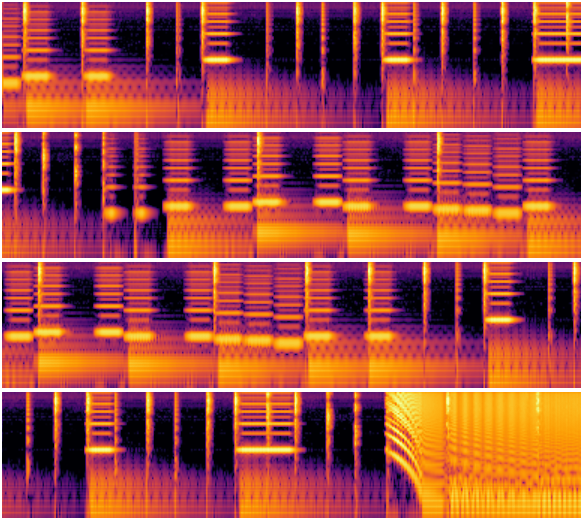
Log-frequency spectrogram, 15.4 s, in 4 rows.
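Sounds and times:
chiptune music on MOS6581R4 sound chip: 0.0s - 15.4s.

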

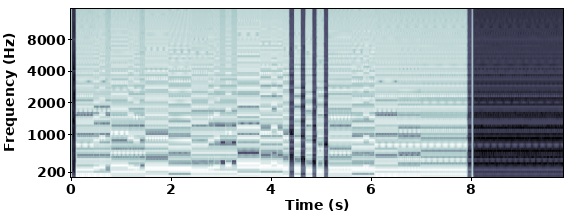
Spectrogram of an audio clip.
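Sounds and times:
SID MOS6581R4 chiptune music: 0.0s - 8.0s.

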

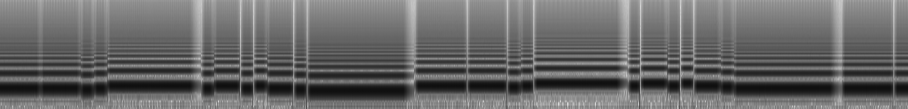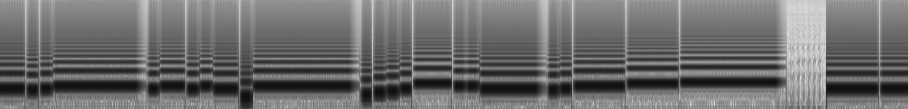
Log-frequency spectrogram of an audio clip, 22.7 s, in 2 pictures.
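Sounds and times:
MOS6581R4 chiptune game music: 0.0s - 22.6s.

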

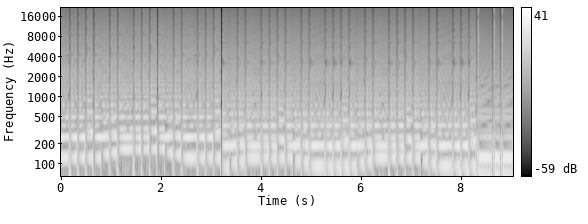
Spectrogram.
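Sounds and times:
techno music on MOS6581R4 sound chip: 0.0s - 9.0s.

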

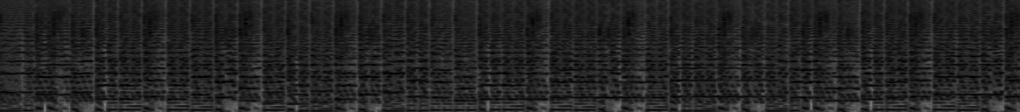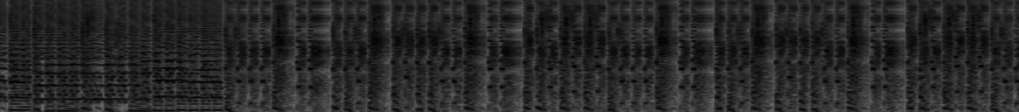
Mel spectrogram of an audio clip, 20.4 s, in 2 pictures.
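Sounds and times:
MOS6581R4 SID chip vibration: 0.0s - 20.3s.

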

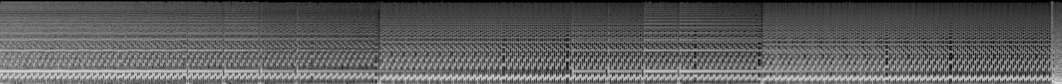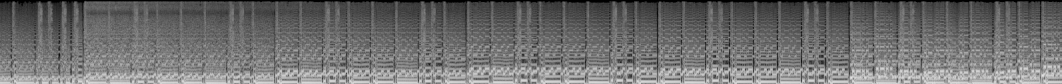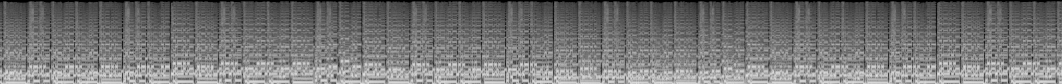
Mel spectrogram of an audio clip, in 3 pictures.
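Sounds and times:
MOS6581R4 SID chip music: 0.0s - 31.8s.

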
